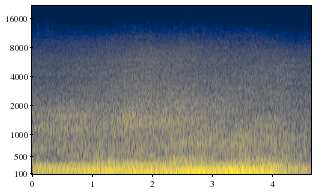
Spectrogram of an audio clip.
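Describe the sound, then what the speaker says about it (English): A loud car with no muffler passing down the street, a deep rumbling engine drone that swells as it approaches and fades near the end, dominating the scene. "Does everyone not have a muffler coming down the street?"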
